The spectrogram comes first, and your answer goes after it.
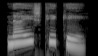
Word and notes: ನೈಷ್ಠಿಕ: Kannada; naiṣṭhika

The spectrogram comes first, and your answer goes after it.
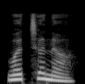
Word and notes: ವಾಚನೆ: vācane

